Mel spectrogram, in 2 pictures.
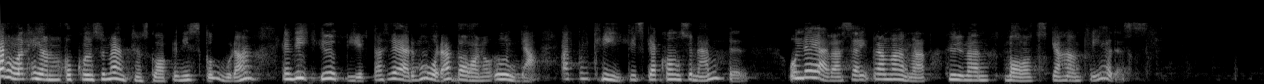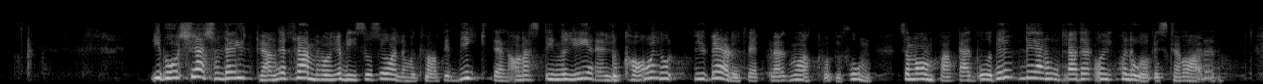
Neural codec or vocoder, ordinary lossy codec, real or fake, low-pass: codec, 16 kHz in and 24 kHz out, 0.6 kbps, FireRedTTS-2 codec; Opus, 32 kbps; fake; 7.2 kHz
